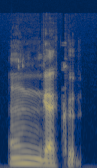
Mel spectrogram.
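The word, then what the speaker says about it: 音楽: Par exemple, si vous essayez de prononcer ce mot, ça va pas être ongaku, ça va être ongaku, avec le ga qui va passer par le nez, du coup.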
